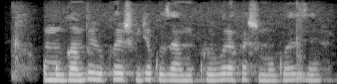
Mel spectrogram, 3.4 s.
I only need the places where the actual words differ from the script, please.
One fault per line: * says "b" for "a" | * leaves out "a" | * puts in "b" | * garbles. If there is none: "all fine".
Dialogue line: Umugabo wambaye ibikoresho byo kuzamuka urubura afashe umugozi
all fine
